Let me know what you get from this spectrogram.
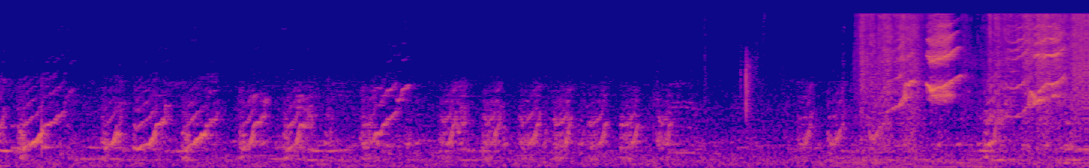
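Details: Pet guinea pig asking for food: a steady series of short rising squeaks, several each second, then a sudden burst of harsh, hissy high-pitched noise near the end.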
